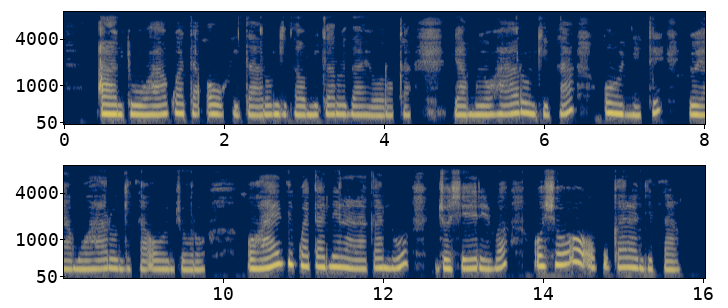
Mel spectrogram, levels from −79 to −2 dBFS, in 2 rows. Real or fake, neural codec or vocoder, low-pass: real; none; 7.2 kHz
